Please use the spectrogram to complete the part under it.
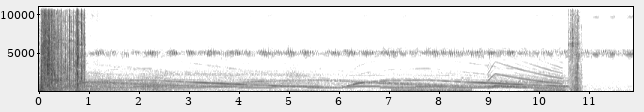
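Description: Electronic tones sweep up and down with soft beeps.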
